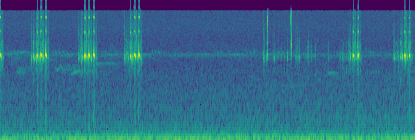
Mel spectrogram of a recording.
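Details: European field cricket (Gryllus campestris) mating song: shrill, high chirps repeated about every half second, three in a row, a short break with a couple of clicks, then two more chirps over a quiet background.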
